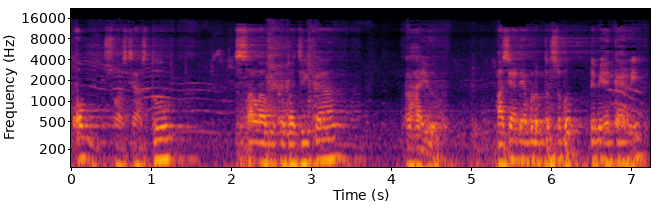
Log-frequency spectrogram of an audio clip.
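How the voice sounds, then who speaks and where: A man, a military officer, giving a joking, lively speech at a community gathering. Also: mid-range voice, moderate pace, pauses often. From Indonesia. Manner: jokey and lively, laughs at his own jokes. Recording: echoey, distant, crowd noise.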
